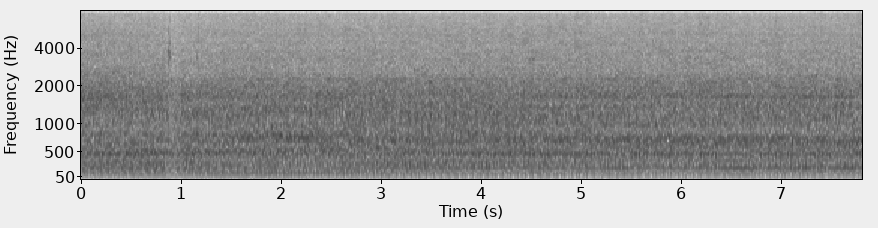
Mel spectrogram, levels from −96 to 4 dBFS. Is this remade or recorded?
remade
